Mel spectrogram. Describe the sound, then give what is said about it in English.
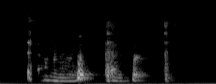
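A fit of harsh, loud coughing from someone with a cold: about five rasping bursts in quick, uneven succession, some trailing into a throaty, voiced rattle, with no talking over them. “Hang on, I've got a cold. I'm going to have to cough.”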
